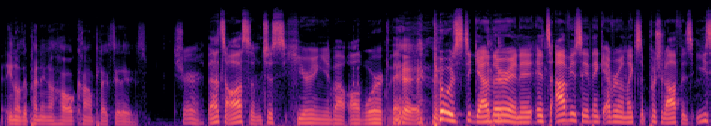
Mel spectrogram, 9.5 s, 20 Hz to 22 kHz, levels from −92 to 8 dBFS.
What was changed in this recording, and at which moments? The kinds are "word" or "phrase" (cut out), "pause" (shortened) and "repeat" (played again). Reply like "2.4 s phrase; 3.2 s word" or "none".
4.4 s word; 4.8 s word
